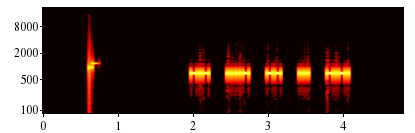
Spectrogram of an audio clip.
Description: Morse code, heard as a keyed tone, about 42 wpm, spaced as for 25 wpm, 700 Hz. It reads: K4MSC
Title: USA Call Signs - 5 Characters - 3x Character Spacing - 45wpm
